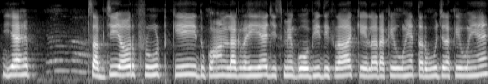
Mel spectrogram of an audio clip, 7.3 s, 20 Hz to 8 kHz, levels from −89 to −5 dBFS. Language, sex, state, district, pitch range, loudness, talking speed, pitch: Hindi, female, Haryana, Jhajjar, 235-265 Hz, -15 LUFS, 180 wpm, 245 Hz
